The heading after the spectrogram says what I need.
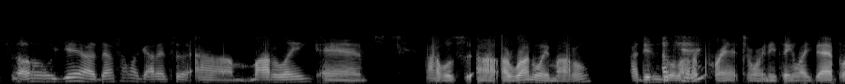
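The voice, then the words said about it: Noticeable Southern US accent. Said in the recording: “you have an accent. ... I'm from the South. I'm from Louisiana. ... it is very noticeable.”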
